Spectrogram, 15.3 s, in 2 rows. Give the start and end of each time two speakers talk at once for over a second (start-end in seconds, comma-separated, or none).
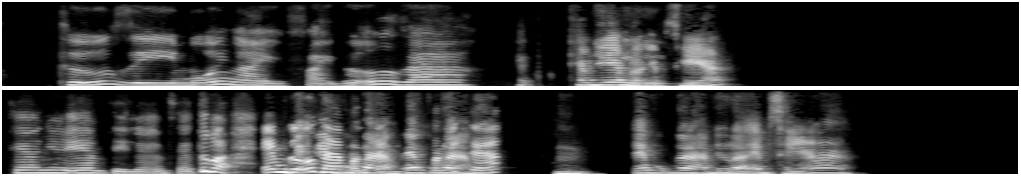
9.8-11.3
